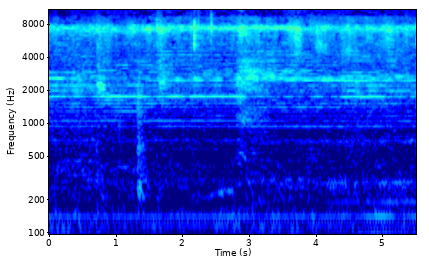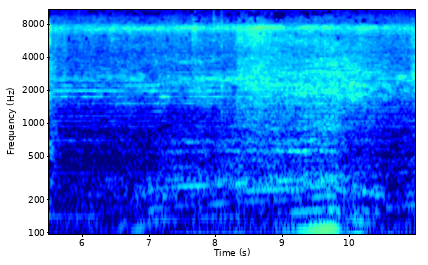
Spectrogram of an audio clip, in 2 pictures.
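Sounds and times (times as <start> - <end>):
razor scraping scalp: 0.0 - 11.0.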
